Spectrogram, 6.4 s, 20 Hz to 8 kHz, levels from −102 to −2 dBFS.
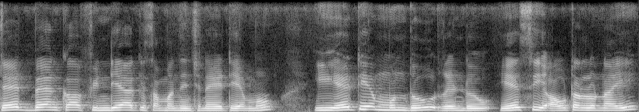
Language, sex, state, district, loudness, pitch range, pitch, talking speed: Telugu, male, Andhra Pradesh, Chittoor, -11 LUFS, 155-180 Hz, 170 Hz, 130 wpm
